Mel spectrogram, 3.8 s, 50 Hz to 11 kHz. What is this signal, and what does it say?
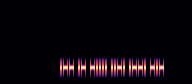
Morse code, heard as a keyed tone, about 40 wpm, 700 Hz. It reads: WA6FPK
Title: USA Call Signs - 6 Characters - 2x Character Spacing - 40wpm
